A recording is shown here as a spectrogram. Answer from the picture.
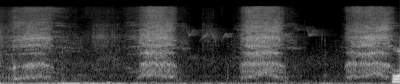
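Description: Water hissing into a cattle water trough through a float valve, in repeated spurts about a second apart, as the valve opens when the float drops below the water level.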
